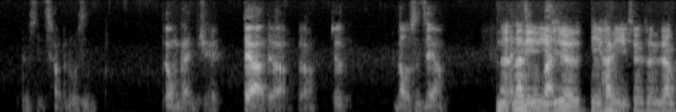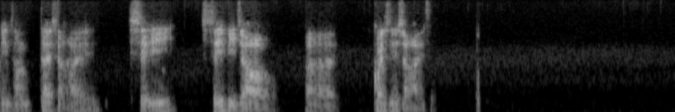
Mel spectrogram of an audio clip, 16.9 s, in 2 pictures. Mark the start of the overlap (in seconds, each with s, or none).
6.4 s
